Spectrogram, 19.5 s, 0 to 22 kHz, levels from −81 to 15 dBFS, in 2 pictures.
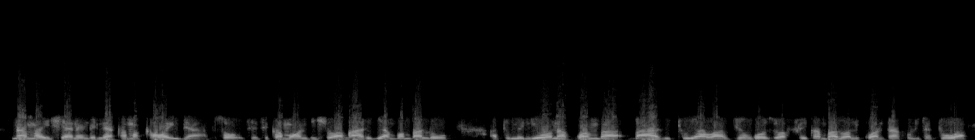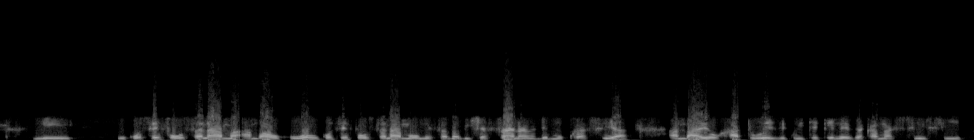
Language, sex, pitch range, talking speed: Swahili, male, 105-130 Hz, 135 wpm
